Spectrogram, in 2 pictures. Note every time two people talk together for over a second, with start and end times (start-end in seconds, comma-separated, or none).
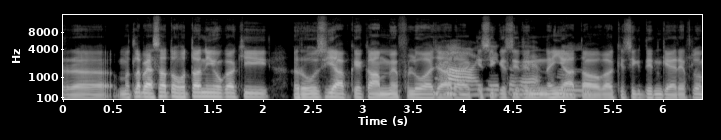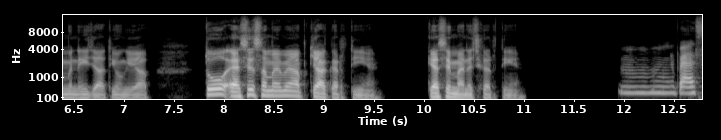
3.7-5.3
